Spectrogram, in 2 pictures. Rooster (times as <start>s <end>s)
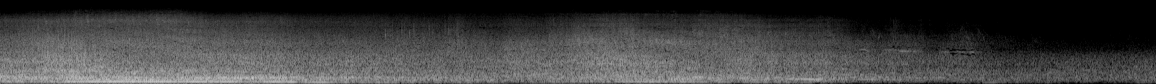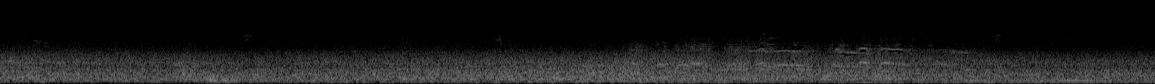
8.5s 9.9s, 17.8s 21.6s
